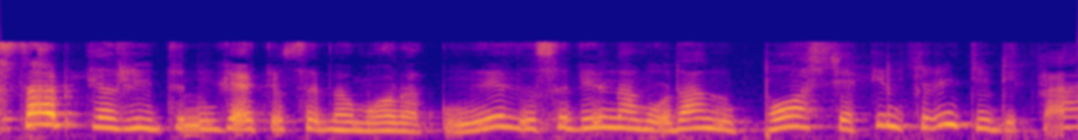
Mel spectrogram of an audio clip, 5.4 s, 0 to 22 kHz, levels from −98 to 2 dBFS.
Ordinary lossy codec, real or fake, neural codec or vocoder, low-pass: none; fake; codec, 16 kHz in and 24 kHz out, 1.1 kbps, FireRedTTS-2 codec; 7.2 kHz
